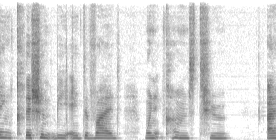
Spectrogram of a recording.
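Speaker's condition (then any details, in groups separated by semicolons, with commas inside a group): Cerebral palsy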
